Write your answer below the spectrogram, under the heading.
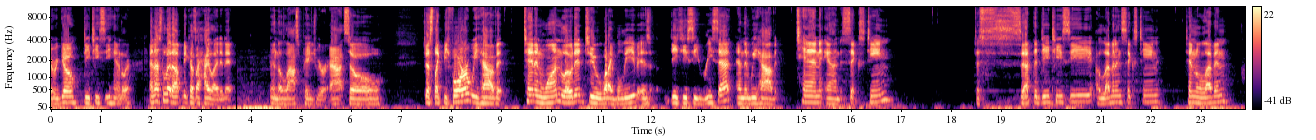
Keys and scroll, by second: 5.7-10.8 scroll, 15.6-20.9 scroll, 23.7-23.8 scroll.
